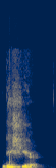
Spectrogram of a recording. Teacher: The glide attracts the place of articulation of S and makes it sh. An excellent case of palatalization, but from a phonological perspective.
